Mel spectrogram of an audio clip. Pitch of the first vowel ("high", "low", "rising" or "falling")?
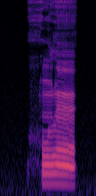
low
